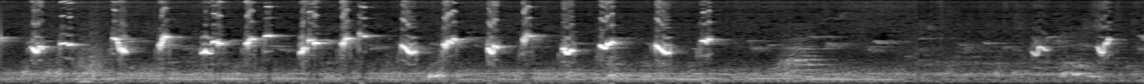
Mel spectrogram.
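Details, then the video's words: Yellow-vented bulbul giving a fighting-style long rapid song meant to stimulate other birds: a dense burst of around twenty sharp chirps in five seconds, then a quiet gap and a few fainter notes, low hum underneath. "trucukan GACOR tarung ropel panjang ini AMPUH bikin trucuk gacor bunyi NYAUT"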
